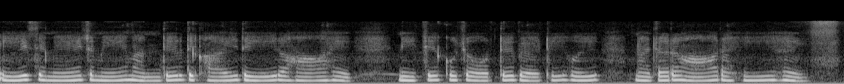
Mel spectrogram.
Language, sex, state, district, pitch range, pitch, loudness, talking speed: Hindi, female, Rajasthan, Jaipur, 180-200 Hz, 190 Hz, -17 LUFS, 120 wpm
